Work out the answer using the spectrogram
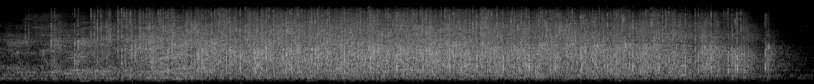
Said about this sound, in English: This is not a political sermon, okay? I knew you were going to clap at that, and that's the way I feel, but this is not about politics.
